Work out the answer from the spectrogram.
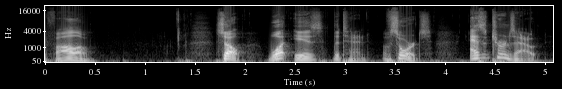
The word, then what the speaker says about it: X of Swords: x-men comics may follow so what is the 10 of sorts as it turns out X of swords pronounced a no swords which is a reference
